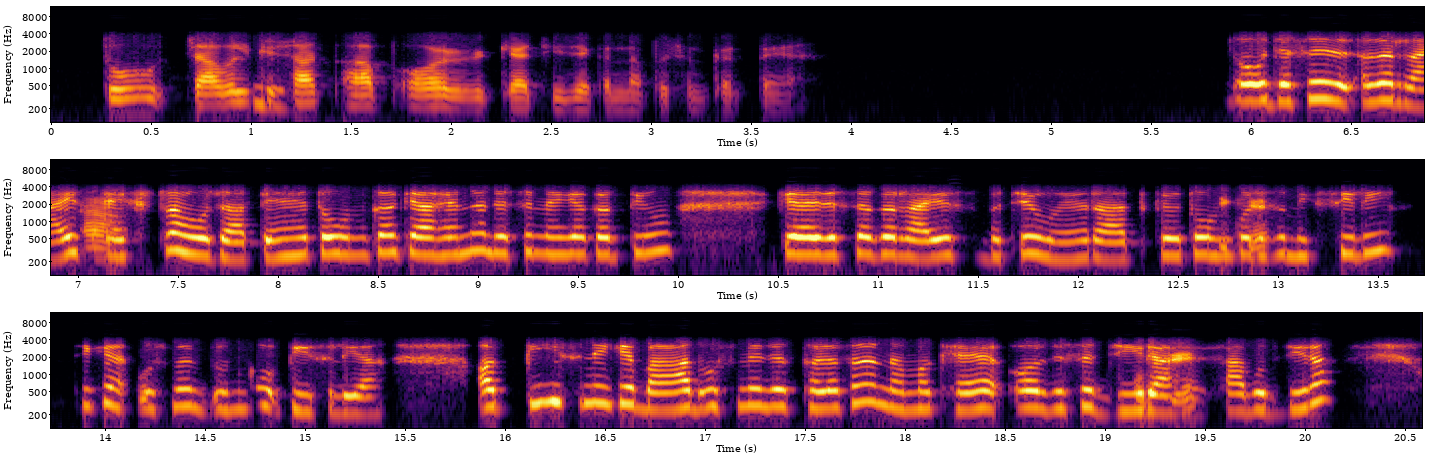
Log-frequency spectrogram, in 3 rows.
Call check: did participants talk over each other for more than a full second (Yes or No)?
No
